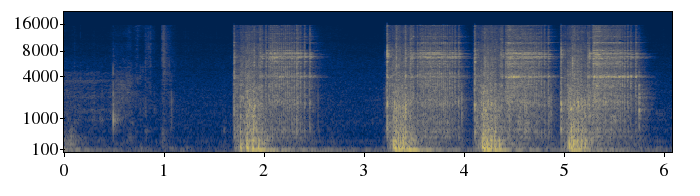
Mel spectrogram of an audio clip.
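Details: Poulan Weedeater Featherlite two-stroke strimmer after fuel line replacement with the primer bubble full and fuel returning: four rattling, ratcheting pull-cord bursts with no firing or catch. It cranks but won't start; the spark plug is checked next.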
